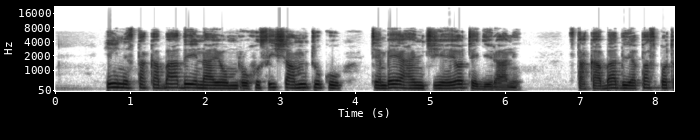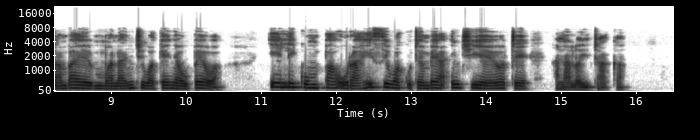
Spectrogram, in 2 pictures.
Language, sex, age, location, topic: Swahili, male, 18-24, Kisumu, government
